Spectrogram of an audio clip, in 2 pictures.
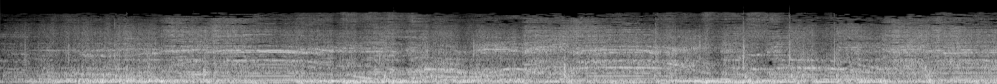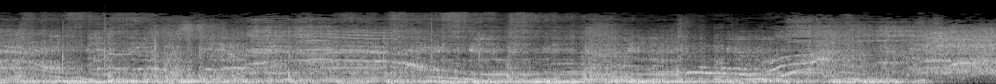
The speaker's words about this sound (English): listen to the crowd sing this song. This was awesome.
